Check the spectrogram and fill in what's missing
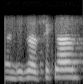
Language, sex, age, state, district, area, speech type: Punjabi, female, 18-30, Punjab, Hoshiarpur, rural, conversation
